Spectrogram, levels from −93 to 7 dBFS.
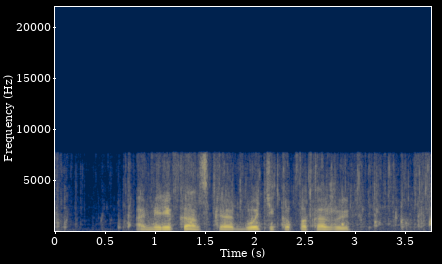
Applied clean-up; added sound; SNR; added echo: neural mask model RNNoise.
